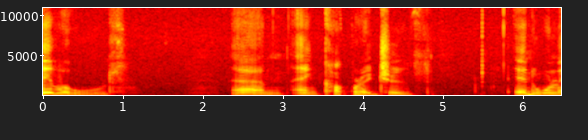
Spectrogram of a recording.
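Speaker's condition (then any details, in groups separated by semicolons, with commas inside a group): Cerebral palsy; onset at 8 days old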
